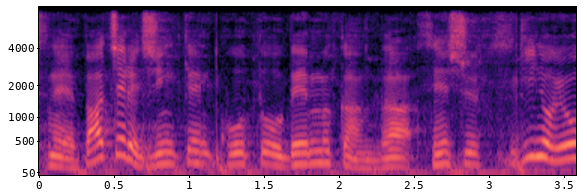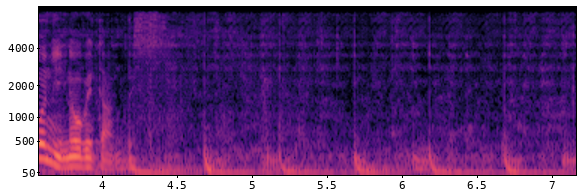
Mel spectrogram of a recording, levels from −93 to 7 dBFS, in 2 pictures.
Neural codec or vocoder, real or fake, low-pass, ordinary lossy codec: codec, 16 kHz, 4 kbps, FunCodec, trained on Chinese and English, 50 frames a second; fake; 7.2 kHz; none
